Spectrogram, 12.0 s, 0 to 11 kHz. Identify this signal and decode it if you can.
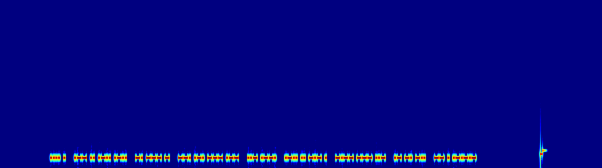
Morse code, heard as a keyed tone, about 41 wpm, 700 Hz. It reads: HE WILL NOT GROW UP LIKE YOU AND ME.
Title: Sentences from Top 1000 Words - Review Part 1 - 45wpm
